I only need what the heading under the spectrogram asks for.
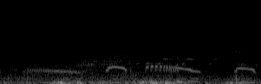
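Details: Spotted dove (Spilopelia chinensis) during decoy trapping in Thailand, with a decoy bird set against a wild target dove: four soft, hollow, slightly arched coos about one every half second, over low wind rumble and handling noise.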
